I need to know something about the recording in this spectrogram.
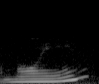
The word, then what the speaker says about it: neun: 그 다음 9는 자, 여기 OE 발음. 요 두 개 올 때는 OE 발음 해야 되니까 neun입니다. neun.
